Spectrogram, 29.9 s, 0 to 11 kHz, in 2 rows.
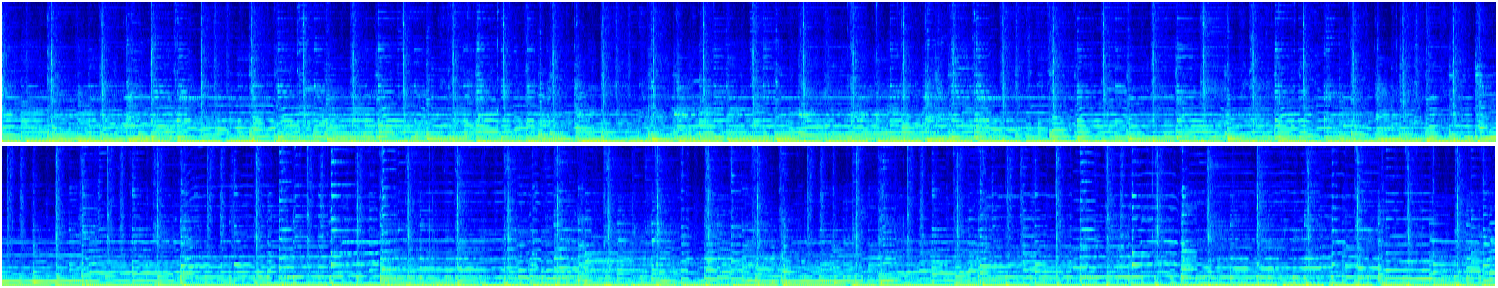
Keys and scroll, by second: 1.0 alt+Num_Lock, 4.2 ], 8.0 ], 10.7 ], 16.5 ], 17.0 ], 19.7 ], 22.3 ].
